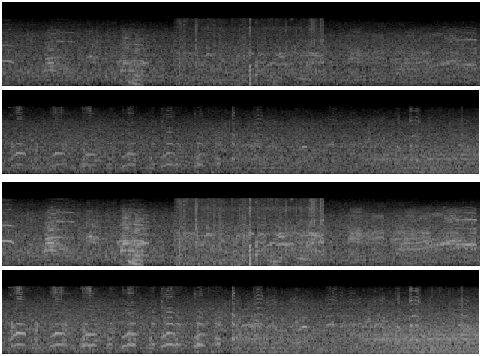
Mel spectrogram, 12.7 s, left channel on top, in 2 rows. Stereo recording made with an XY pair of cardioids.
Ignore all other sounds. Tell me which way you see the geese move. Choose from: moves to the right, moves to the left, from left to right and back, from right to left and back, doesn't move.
doesn't move.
